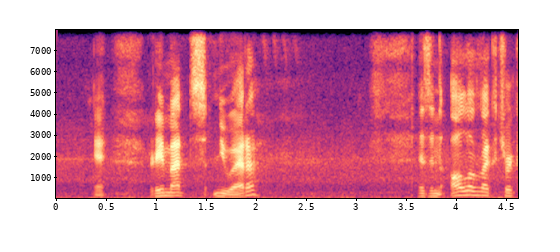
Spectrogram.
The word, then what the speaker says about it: Rimac: all right rimac Nevada so the Remake never pronounced rimats New Era is an all-electric hyper car designed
